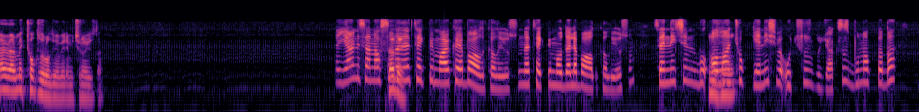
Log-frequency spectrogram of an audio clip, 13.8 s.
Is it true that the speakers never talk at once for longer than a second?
Yes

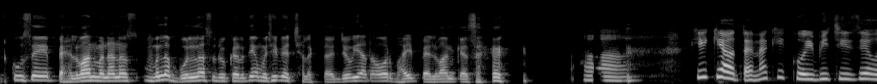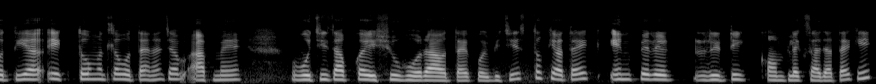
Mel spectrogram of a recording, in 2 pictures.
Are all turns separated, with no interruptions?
Yes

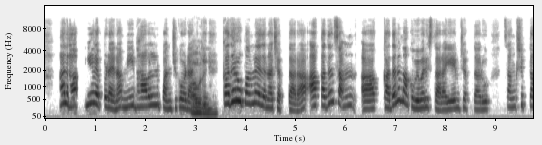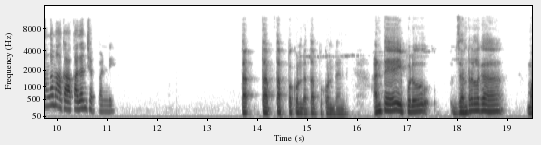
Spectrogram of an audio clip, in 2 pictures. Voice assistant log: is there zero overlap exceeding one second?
Yes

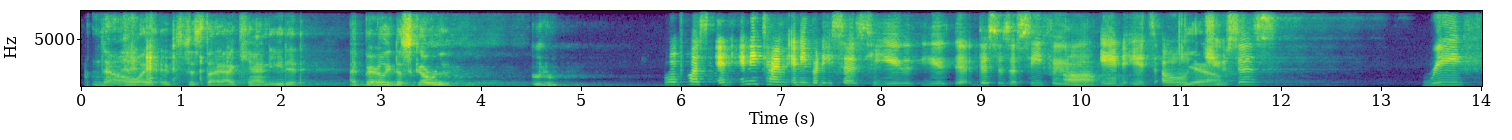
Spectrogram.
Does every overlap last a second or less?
Yes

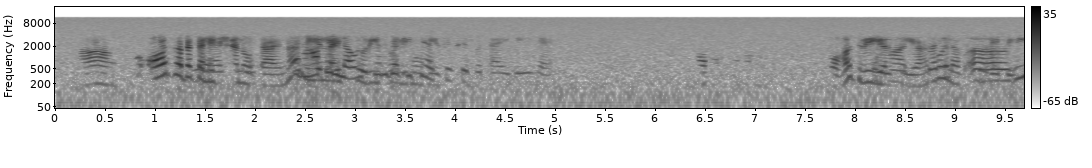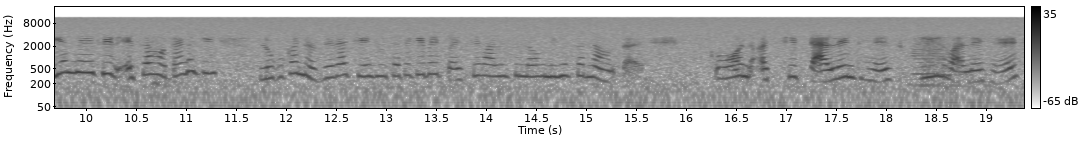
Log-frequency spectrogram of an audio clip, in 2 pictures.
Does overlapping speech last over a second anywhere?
Yes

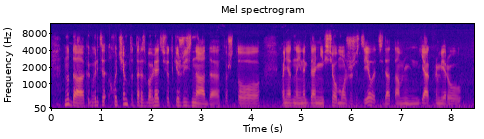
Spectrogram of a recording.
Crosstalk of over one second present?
No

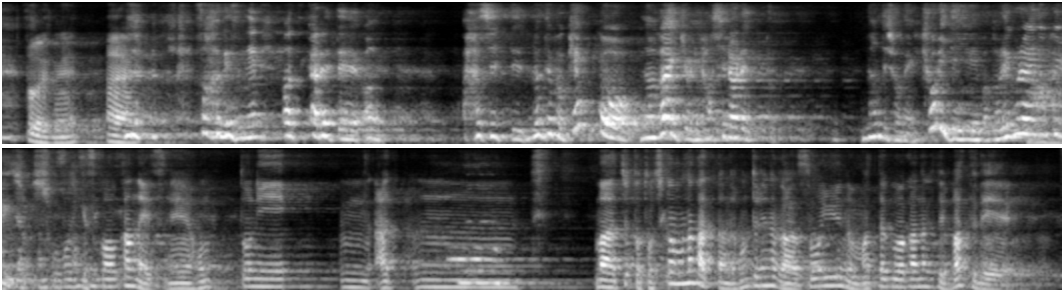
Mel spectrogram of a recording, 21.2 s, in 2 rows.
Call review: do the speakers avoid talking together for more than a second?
No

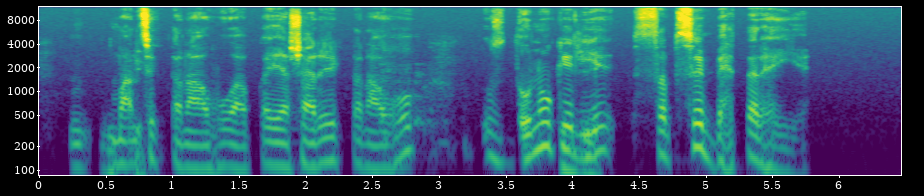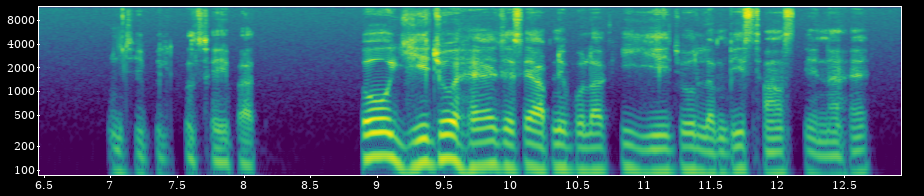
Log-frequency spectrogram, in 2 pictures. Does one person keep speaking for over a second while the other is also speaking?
No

